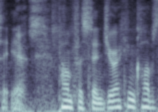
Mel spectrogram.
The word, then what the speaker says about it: Pumpherston: Do you think clubs like this, it's Pumpherston, right? Is that how you pronounce it? Yeah. Yes. Pumpherston.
